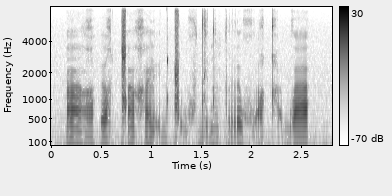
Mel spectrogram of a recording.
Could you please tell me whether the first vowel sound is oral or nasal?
nasal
